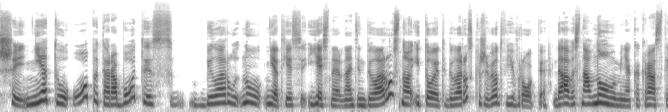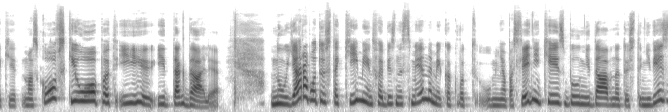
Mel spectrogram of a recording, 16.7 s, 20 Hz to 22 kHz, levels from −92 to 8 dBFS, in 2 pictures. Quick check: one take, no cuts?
yes; 0 cuts

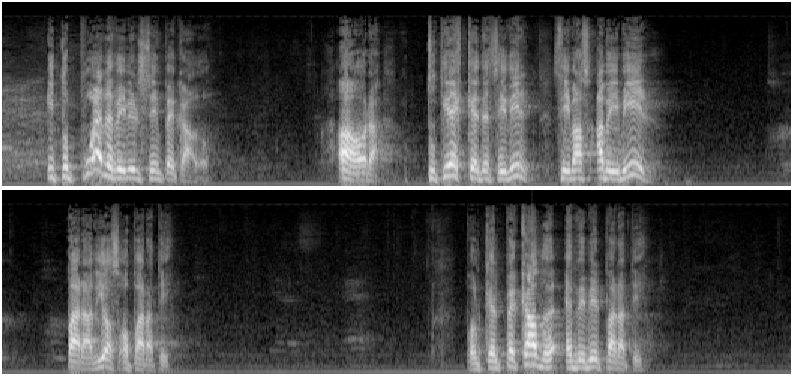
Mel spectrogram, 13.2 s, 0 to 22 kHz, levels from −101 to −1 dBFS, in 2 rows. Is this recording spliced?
no; 0 cuts

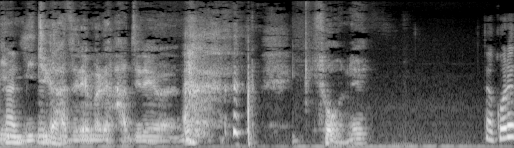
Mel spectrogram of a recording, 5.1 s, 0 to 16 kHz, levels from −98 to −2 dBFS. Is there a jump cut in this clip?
yes; 1 cut; at 2.9 s

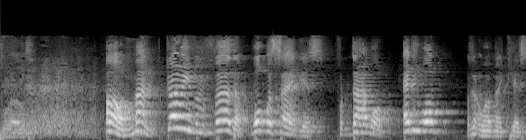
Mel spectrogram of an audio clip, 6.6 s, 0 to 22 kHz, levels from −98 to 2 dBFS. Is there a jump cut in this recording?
no; 0 cuts

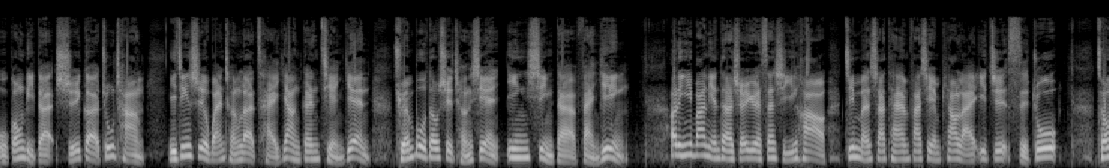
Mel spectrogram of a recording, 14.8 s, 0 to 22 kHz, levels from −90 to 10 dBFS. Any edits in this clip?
no; 0 cuts

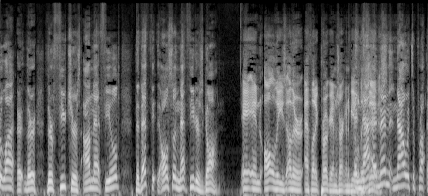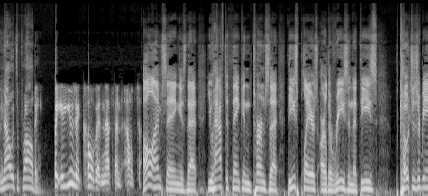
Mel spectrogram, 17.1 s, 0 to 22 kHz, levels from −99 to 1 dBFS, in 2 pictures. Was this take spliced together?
yes; 2 cuts; at 11.4 s, 15.1 s

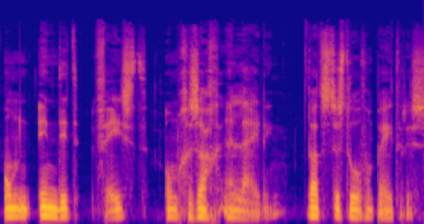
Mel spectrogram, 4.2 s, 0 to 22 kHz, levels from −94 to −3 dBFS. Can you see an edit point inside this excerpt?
no; 0 cuts

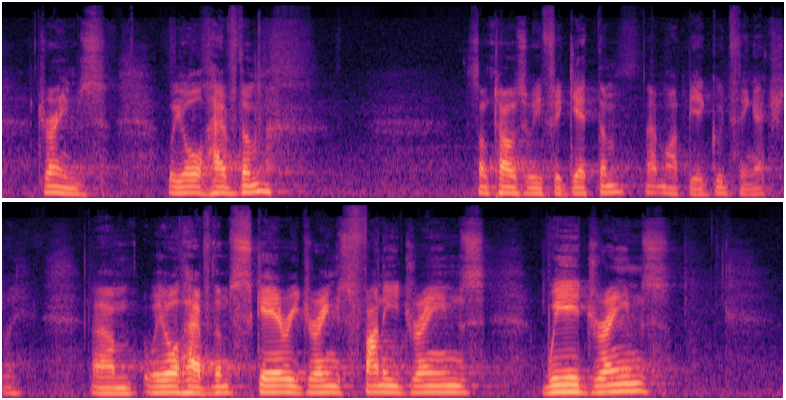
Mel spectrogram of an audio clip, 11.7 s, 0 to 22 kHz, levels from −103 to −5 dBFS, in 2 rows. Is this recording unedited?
no; 1 cut; at 6.9 s

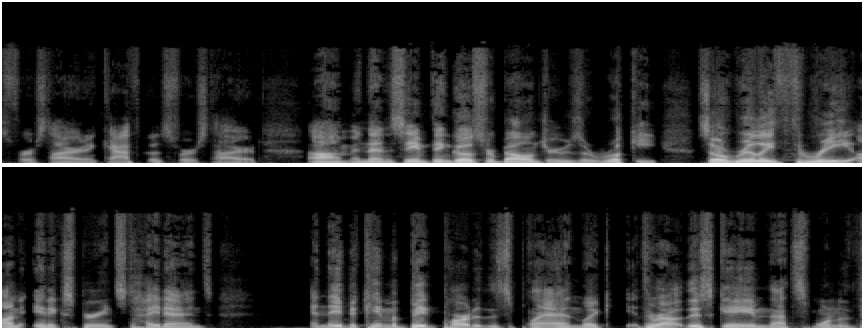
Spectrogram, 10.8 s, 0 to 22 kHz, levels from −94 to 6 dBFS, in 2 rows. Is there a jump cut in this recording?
no; 0 cuts

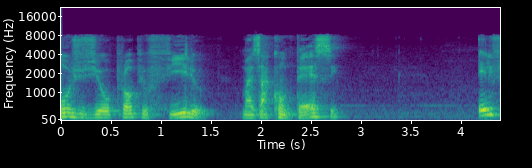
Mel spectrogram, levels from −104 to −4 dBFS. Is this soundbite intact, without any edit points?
no; 1 cut; at 1.6 s

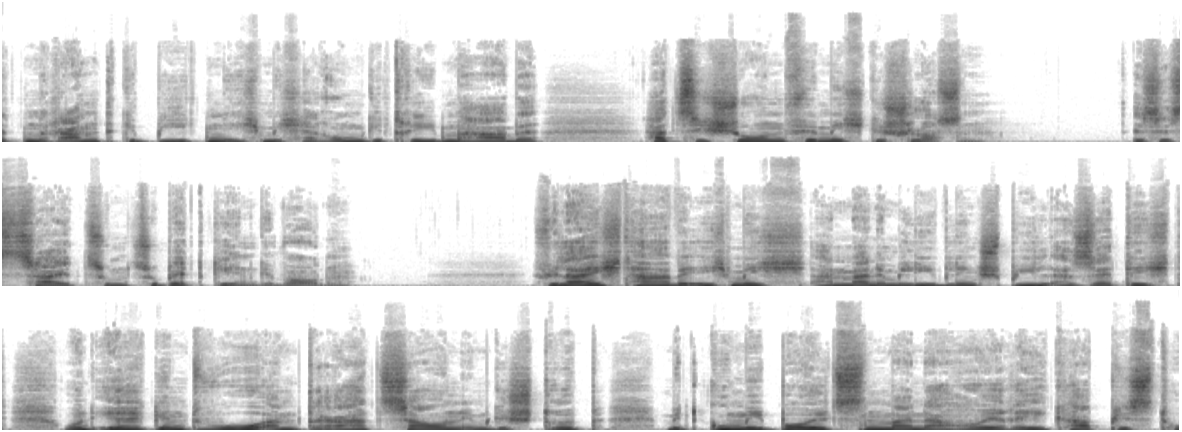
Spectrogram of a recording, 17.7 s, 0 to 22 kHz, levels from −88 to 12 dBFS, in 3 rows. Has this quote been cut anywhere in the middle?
no; 0 cuts

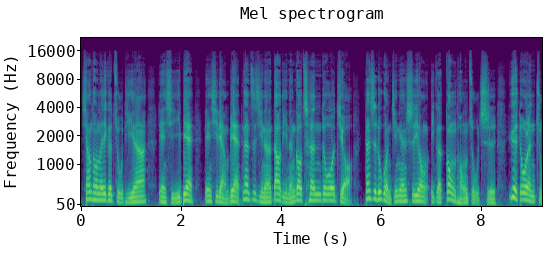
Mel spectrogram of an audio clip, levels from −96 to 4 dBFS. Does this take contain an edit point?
yes; 2 cuts; at 3.2 s, 5.6 s

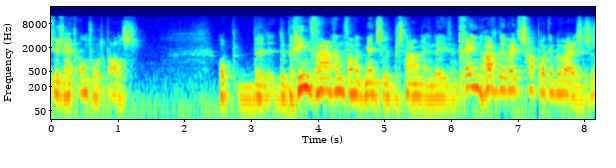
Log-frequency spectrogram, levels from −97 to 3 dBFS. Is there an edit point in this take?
yes; 1 cut; at 6.1 s

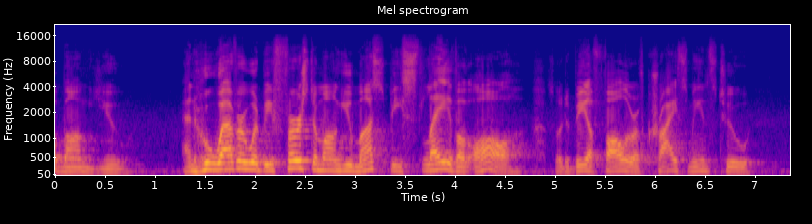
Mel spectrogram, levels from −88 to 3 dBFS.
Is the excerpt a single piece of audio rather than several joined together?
no; 2 cuts; at 1.2 s, 4.9 s

